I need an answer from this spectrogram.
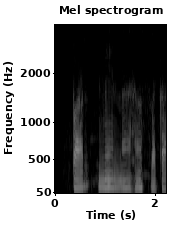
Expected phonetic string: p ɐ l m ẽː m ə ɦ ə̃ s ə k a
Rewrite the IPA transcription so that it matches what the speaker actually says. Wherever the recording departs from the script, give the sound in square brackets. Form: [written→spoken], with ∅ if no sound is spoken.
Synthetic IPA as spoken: p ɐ [l→ɾ] m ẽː [m→n] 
